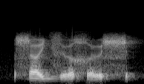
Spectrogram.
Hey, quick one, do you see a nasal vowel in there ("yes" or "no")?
no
